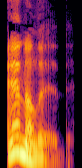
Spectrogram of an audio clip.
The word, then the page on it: annelid: British English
